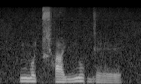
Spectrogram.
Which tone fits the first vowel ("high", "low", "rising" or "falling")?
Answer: falling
